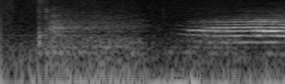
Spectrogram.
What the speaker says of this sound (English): Oh, there's Kitty Cat, she's awake.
